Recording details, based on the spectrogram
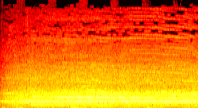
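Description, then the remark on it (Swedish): A large audience screams and yells together at a human sacrifice, in a dense, continuous roar that holds steady and loud for the whole few seconds, with no single voice standing out. “innan man inför en skrikande publik skar det ännu bultande hjärtat ur deras kroppar.”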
